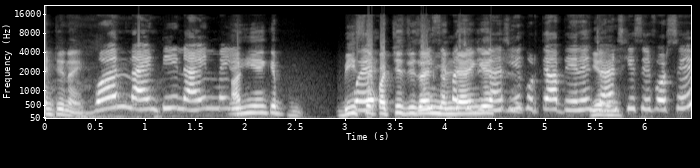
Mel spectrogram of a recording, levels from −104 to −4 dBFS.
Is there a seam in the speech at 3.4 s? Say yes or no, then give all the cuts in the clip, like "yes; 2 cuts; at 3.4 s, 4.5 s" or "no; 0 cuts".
no; 1 cut; at 4.7 s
